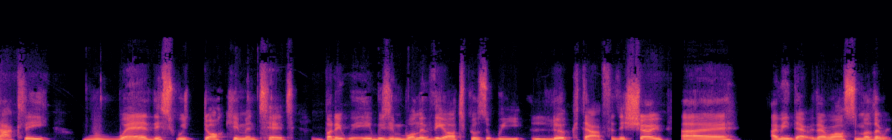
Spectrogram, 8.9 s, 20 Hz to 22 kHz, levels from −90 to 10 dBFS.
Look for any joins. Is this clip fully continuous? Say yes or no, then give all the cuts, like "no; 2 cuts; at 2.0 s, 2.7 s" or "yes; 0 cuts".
no; 2 cuts; at 3.1 s, 6.7 s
